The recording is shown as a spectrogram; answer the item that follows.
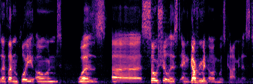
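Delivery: ordinary talk, nothing marked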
